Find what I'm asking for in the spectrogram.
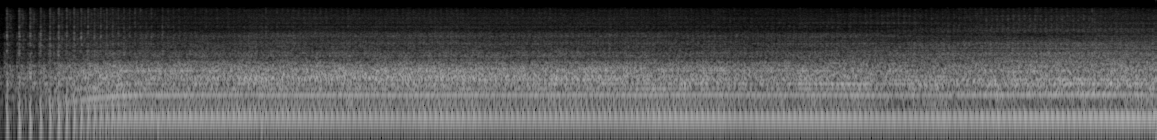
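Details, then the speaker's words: Troy-Bilt self-propelled mower after a new carb bowl gasket and self-propel belt: starts on the first pull and settles into a steady, even single-cylinder drone with no misses or surging, no fuel leaking. "Um Just I mean, it started on the first pull after I put the bowl gasket on. Hasn't been leaking any gas or anything like that."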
